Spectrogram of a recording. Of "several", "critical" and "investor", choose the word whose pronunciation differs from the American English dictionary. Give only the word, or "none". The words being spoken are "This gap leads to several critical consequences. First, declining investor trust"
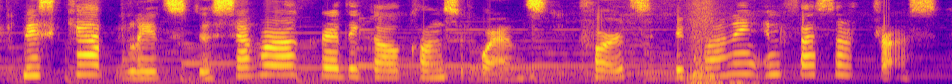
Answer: investor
